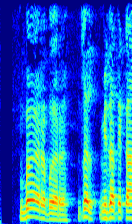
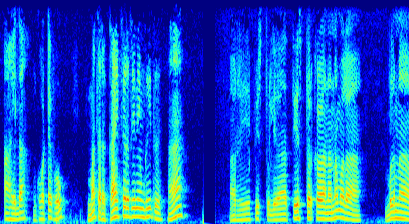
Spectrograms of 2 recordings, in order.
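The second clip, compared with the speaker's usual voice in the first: hushed spying talk; 2 semitones lower, 5 dB quieter than usual. Acted. Two friends hiding and spying, hushed whispering voices. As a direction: keep it down so the old man can't hear.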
